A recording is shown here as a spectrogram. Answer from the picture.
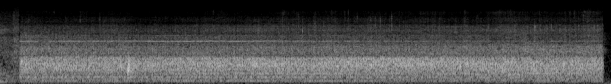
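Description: Bus engine running steadily, with a faint steady high whine over an even noise.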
